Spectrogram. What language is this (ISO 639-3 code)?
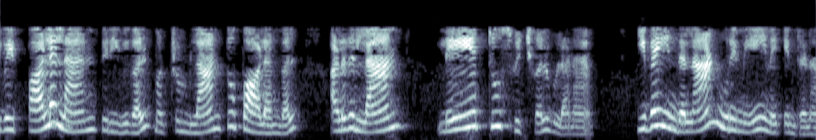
tam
